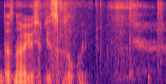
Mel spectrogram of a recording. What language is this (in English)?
Russian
